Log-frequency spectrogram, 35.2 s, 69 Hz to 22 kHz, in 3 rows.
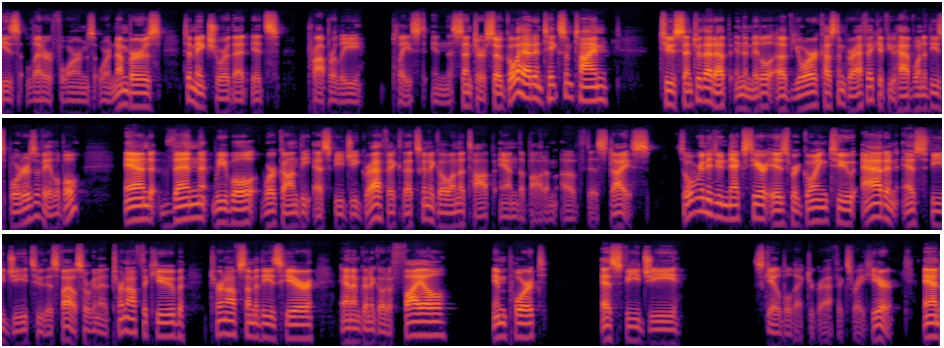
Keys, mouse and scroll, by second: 0.3 click, 0.6 middle click, 2.6 KP_1, 3.6-4.4 middle drag, 4.8 click, 6.4 scroll down 2, 6.8-7.3 middle drag, 7.7-8.1 scroll up 1, 8.1 middle drag, 8.6 middle drag, 9.4-9.8 middle drag, 10.4-10.8 middle drag, 11.9-12.5 middle drag, 12.6-13.0 middle drag, 13.3-13.6 middle drag, 14.3-14.9 middle drag, 15.2 middle click, 15.6 scroll down 2, 15.9 middle click, 17.7-18.1 middle drag, 18.8-20.0 middle drag, 24.9 click, 25.9 click, 26.9 shift+middle drag, 28.4-34.0 drag.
